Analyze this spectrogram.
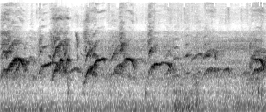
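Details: Chirping cockatiel while feeding, close range: a quick run of arched, whistled chirps, roughly two per second, some rising then falling, continuing throughout.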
